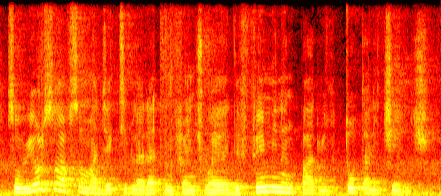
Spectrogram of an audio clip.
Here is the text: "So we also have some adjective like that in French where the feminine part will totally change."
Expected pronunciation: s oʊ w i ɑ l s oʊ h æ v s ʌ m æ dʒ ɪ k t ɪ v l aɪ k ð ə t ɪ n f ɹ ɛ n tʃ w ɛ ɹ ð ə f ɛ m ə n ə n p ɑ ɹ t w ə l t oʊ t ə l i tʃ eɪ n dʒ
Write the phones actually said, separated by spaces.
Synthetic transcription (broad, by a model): s oʊ w i ɑ l s oʊ h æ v s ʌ m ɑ dʒ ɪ k t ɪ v l aɪ k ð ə t ɪ n f ɹ ɛ n tʃ w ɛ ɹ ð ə f ɛ m ə n ə n p ɑ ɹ t w ə l t oʊ t ə l i tʃ eɪ n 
